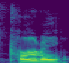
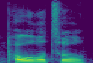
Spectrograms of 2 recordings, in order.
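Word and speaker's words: Pöltl: Uh Jacob Purle, I heard his name was Ple. I kept saying Polal, but some people told me it's Ple. So I guess that OE is like some kind of weird pronunciation.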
